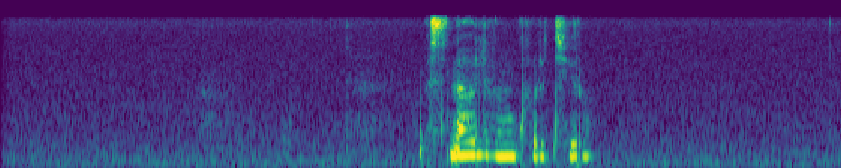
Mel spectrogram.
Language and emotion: Russian, neutral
